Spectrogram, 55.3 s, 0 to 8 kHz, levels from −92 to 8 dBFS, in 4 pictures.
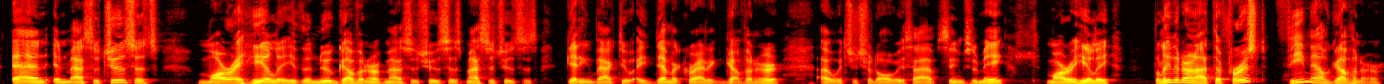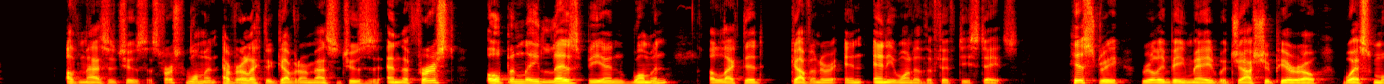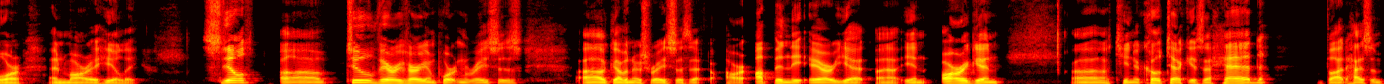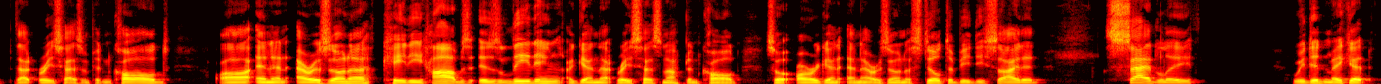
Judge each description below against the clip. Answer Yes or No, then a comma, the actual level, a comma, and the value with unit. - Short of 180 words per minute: Yes, average, 145 wpm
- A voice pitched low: Yes, low, 105 Hz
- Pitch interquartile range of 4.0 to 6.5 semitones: Yes, average, 4.4 semitones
